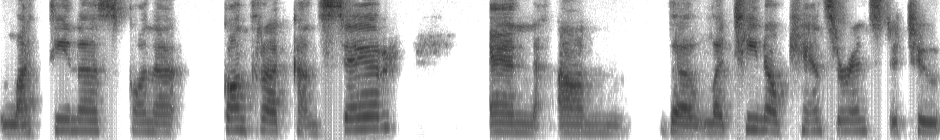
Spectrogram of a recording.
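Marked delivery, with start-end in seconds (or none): 0.0-2.9 poor pronunciation in a bad Spanish accent. Listing cancer support groups, the speaker says a spanish group name in a bad spanish accent. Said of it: "Excuse my bad Spanish accent".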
